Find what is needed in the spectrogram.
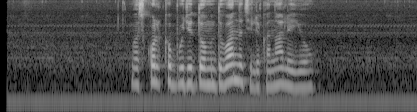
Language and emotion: Russian, neutral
